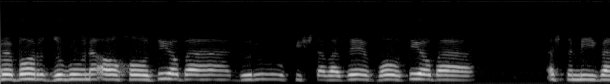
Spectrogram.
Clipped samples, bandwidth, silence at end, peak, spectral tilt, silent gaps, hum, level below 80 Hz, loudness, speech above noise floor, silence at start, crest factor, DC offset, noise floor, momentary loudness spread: under 0.1%; over 20 kHz; 0 s; -6 dBFS; -8.5 dB/octave; none; none; -74 dBFS; -21 LUFS; 38 dB; 0 s; 16 dB; under 0.1%; -59 dBFS; 12 LU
